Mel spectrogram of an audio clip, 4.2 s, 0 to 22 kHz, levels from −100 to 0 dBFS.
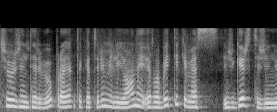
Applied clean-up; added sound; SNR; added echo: neural separator model SepFormer DNS4.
